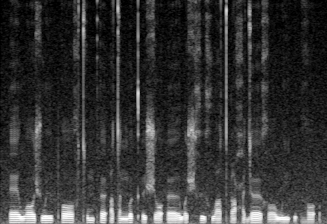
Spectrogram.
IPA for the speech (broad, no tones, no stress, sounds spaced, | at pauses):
ɛː w ɔː ʃ w ɨː pʰ ɔː x tʰ u m pʰ œː ʔ i tˤ œ ŋʷ œ kʼ ø ʃ ɔ ʔ œː ə̯ w ɔ ʃ x ɨː x w ɔ tˤ ɠ ø ħ ɨ d œː x ɔː w i ʔ ɨ ʔ ɦ ɔ ʔ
